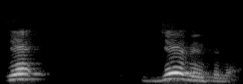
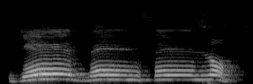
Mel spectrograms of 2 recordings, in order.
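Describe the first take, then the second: First: "llévenselo" with a loud LLÉ, the rest quick and falling; stress on first syllable. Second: "Llévenselo" very slow, each syllable held. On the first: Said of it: "onde está o som mais forte". ("llévenselo" com o LLÉ bem forte) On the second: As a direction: stretch every syllable of "Llévenselo". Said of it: "separa em sílabas". ("Llévenselo" sílaba por sílaba, bem devagar) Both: Shown as a demonstration.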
